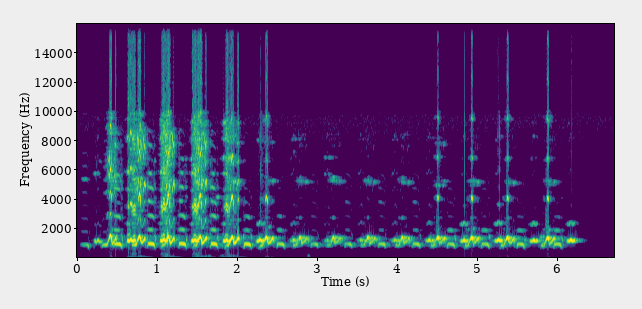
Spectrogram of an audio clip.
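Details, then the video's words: A spot-winged wood quail (uru) in Serra dos Órgãos National Park, Teresópolis, Rio de Janeiro, repeats a gurgling, whistled phrase about thirteen times in steady rhythm. The phrases are loudest at the start and taper off toward the end. "Som limpo do canto🎵 da Uru (Capoeira)"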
